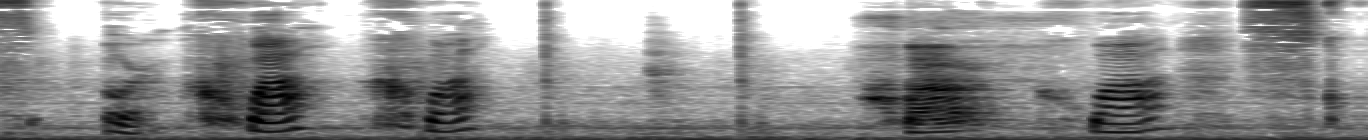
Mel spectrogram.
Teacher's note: Pronounced like a C sound with rounded lips.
